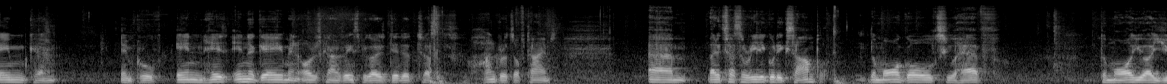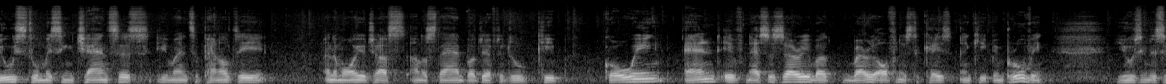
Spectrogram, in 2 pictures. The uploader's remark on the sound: LFC Press Conference. Speaks to the media following Liverpool's dominant display against Newcastle this evening in the Premier League!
